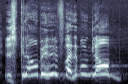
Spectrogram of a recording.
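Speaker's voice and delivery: high, loud pleading cry; a high, strained cry for help; desperate cry. Retold or imitated. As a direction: cry it out like a plea. Quoted cry of faith, high.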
